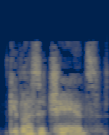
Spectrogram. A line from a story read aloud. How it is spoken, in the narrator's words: Zack hissed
